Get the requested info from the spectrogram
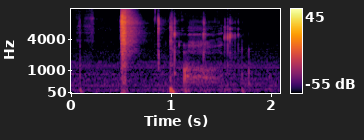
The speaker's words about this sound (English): Oh, nearly dropped my opener. Don't want to do that. A little bit of Foley. Glass bottle. Ready?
